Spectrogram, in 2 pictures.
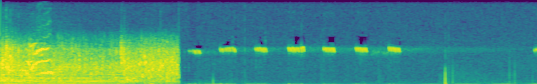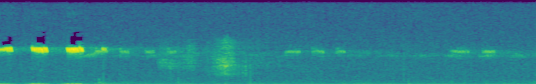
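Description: Loud music with children's shouts cuts off suddenly about a second and a half in. After it come insects chirping at dusk: short high chirps, about four a second, in several bursts that grow fainter towards the end.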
